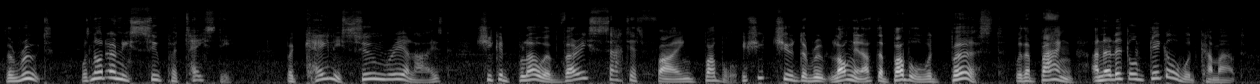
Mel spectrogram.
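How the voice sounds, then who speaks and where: A man telling a children's story in an animated storytime narration style. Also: sits high, normal speed.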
